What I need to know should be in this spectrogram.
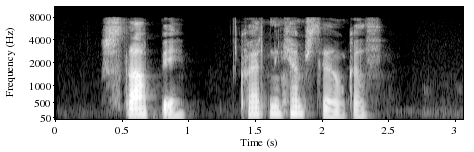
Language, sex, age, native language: Icelandic, male, 15, Icelandic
